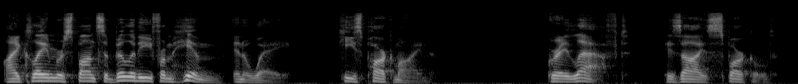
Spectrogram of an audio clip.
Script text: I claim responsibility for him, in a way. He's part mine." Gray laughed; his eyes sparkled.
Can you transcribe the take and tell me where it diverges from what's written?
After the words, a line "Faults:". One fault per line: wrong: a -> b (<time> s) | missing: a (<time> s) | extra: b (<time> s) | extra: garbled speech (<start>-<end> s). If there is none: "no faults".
I claim responsibility from him, in a way. He's park mine." Gray laughed; his eyes sparkled.
Faults:
wrong: for -> from (1.5 s)
wrong: part -> park (3.6 s)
